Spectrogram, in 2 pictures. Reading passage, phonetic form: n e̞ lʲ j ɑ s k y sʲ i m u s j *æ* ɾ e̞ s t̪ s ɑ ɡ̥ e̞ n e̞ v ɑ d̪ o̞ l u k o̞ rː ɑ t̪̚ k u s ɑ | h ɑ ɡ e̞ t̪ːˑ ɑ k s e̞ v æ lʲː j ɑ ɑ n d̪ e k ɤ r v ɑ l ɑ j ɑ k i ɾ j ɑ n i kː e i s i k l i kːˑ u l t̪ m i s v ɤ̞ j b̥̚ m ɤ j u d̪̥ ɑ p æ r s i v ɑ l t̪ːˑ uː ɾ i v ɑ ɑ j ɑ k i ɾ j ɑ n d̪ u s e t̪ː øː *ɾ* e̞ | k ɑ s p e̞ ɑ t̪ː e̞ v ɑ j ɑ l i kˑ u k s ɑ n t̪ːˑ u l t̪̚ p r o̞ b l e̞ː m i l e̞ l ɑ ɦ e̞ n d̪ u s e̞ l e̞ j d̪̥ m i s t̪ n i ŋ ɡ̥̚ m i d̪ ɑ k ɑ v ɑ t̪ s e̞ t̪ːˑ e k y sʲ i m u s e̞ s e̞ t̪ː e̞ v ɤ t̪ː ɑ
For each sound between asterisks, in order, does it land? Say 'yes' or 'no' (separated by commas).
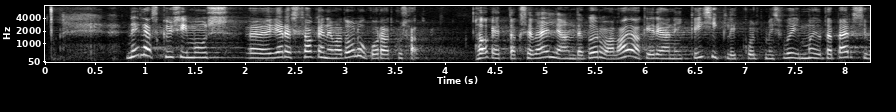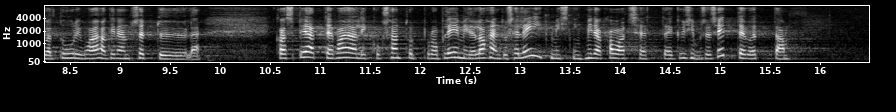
yes, no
